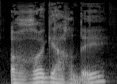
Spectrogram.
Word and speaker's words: regardées: Remember that we don't pronounce them, so you will get phonetically regarder, and then here the same form, regarder. Okay, so you don't pronounce anything after your e, but still you should write them if you want to write correctly.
